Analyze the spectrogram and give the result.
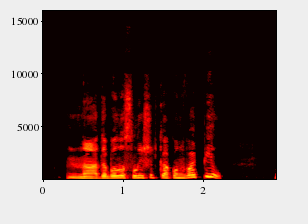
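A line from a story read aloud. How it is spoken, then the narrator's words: Exclaiming. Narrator (Russian): воскликнула госпожа Контревель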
